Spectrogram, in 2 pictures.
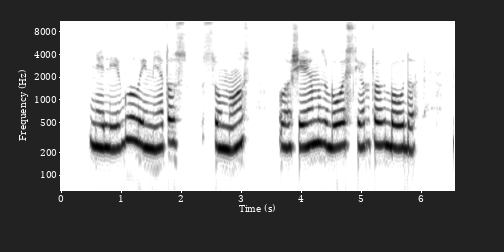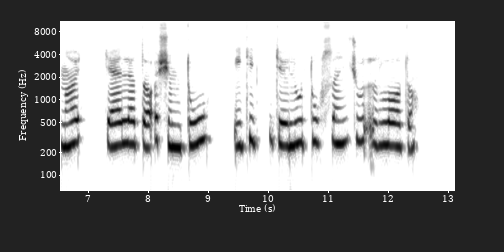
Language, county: Lithuanian, Vilnius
